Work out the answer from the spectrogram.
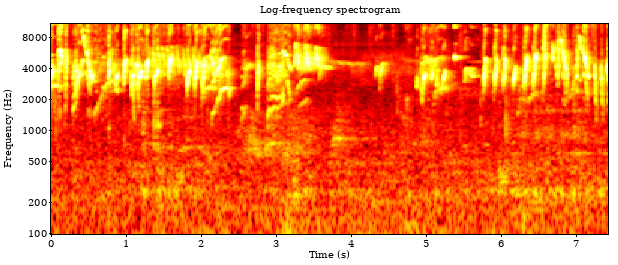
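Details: Captive European goldfinches in an aviary shared with canaries sing bright, liquid twittering and tinkling chirps in quick bursts, with a brief lull midway; other small cage birds seem to twitter alongside.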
